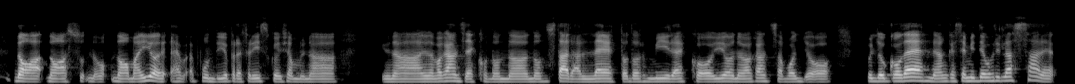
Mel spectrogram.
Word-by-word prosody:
No, 135 -1 +5
no, 135 -2 +1
ass 135 0 -4
no, 130 -3 -6 0.2
ma 135 0 -1
io, 160 -4 +3
eh, 140 - -6
appunto, 145 -2 -6
io 145 - +1
preferisco, 140 0 -4
diciamo, 130 0 -4
in 130 - -5
una 125 0 -3 0.4
in 130 - -6
una 130 +1 0
vacanza, 145 -1 +2
ecco, 130 +2 -6
non 130 0 -3
non 130 +1 -2
stare 140 -1 +3
a - - 0
letto, 135 +1 +1
dormire, 135 0 -1
ecco. 135 -1 -1
Io 140 +1 0
i - - 0
una 135 - -2
vacanza 140 0 -3
voglio 125 -1 -3 0.3
voglio 145 0 +1
goderne, 160 0 +6
anche 145 +1 -2
se 155 +2 -2
mi 155 - +1
devo 165 +1 +1
rilassare 180 -3 -2
135 Hz, 200 wpm, -23 LUFS, 130-145 Hz, 0.4 s, goderne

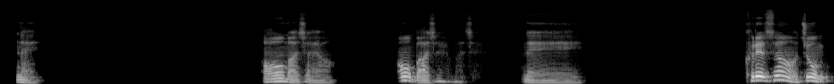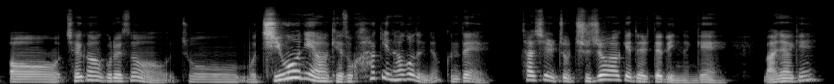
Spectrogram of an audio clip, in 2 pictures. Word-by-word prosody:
네. - - -6 2.2
어 135 +3 +1
맞아요. 95 -4 -6 0.6
어 - - +2
맞아요, 120 +7 -5
맞아요. 110 -2 -19 0.4
네. 90 -2 -10 1.6
그래서 190 0 +4
좀 165 -1 +2
어 120 -2 -1
제가 180 +1 0
그래서 150 - -2
좀 120 -2 -9 0.3
뭐 115 - -6
지원이야 215 - +6
계속 140 0 -2 0.2
하긴 285 -4 -2
하거든요. 220 - -2
근데 125 -8 -4 0.3
사실 200 -4 +1
좀 155 -4 -3
주저하게 205 +6 +2
될 140 -4 0
때도 120 -4 +1
있는 95 -2 -5
게 95 -4 -5 0.3
만약에 150 - -1
135 Hz, 200 characters per minute, -21 LUFS, -, 2.2 s, 지원이야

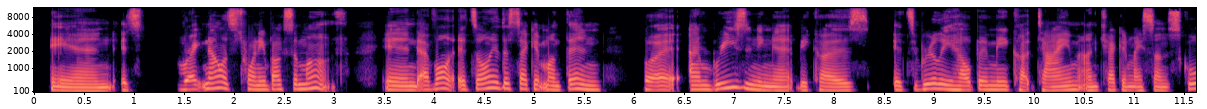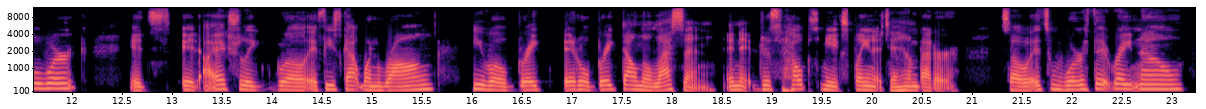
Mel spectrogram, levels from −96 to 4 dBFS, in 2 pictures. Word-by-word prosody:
and 125 -3 +2
it's 140 -2 0 0.4
right 170 +1 0
now 210 +3 +3
it's 190 -6 +1
20 170 -2 +1
bucks 175 +2 +1
a - - +2
month, 200 +5 0 0.4
and 155 -2 +2
I've 165 +2 0
on 205 -2 +2
it's 170 +2 +1
only 215 +4 +3
the 215 -2 0
second 185 -1 0
month 155 -2 0
in, 180 -4 +1 0.4
but 155 -2 +2
I'm 170 0 +1
reasoning 190 - +2
it 135 -1 0
because 140 -1 0 0.2
it's 155 +1 0
really 185 +1 +1
helping 165 +1 +1
me 160 -1 +1
cut 145 -3 -4
time 145 +3 +1
on 135 +1 -1
checking 145 0 -2
my 135 - 0
son's 135 -1 0
schoolwork. 205 - +1 0.6
It's 140 -1 -2
it 155 -3 +1
I 180 - +2
actually 165 -5 -1 0.2
will 150 -2 +1
if 150 -1 0
he's 170 -2 0
got 165 -1 0
one 150 -2 +1
wrong, 155 +5 +1 0.4
he 190 -2 +2
will 155 -3 +1
break 155 +2 -1 0.2
it'll 160 -1 +2
break 170 +4 -2
down 170 -2 +2
the 145 -2 +2
lesson, 150 +1 0
and 160 +1 +2
it 150 - -2
just 170 -1 +1
helps 180 +5 -2
me 160 -3 +1
explain 155 +1 0
it - - -4
to 135 - -1
him 145 +1 +2
better, 135 -3 -2 0.4
so 145 -2 +2
it's 165 +4 0
worth 170 +1 0
it 195 - +1
right 195 -3 +1
now, 185 0 +1
160 Hz, 175 wpm, -23 LUFS, 145-180 Hz, 0.6 s, now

